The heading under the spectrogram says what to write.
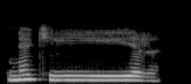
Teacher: the ra is not an airy letter. It's a letter where you hear the sound of your voice. So you don't want to hear nakir, this air at the end.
